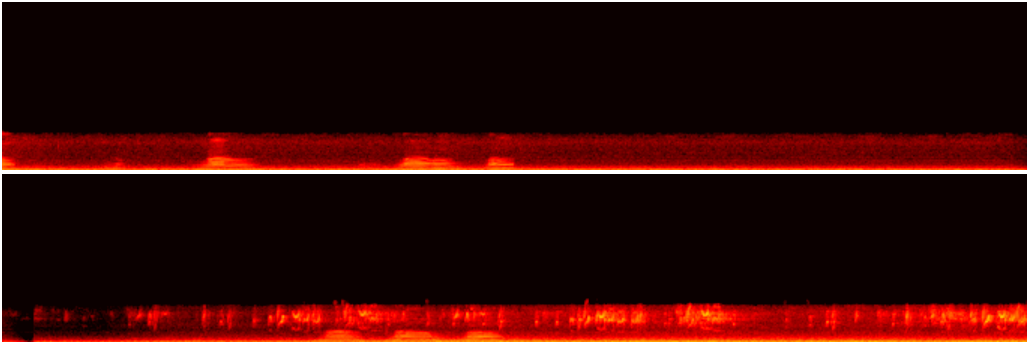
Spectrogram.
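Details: Pallas's cat kittens, three to seven weeks old, captured by a motion-activated trail camera. Short arched harmonic mews come in small clusters of two or three, then pause. A steady high insect-like hiss and low hum sit behind them.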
